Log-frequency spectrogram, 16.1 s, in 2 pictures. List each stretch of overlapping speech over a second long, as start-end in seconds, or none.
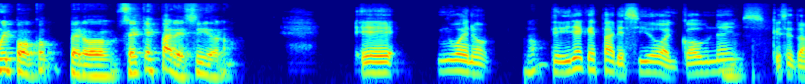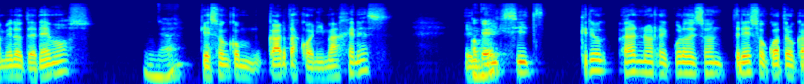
none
